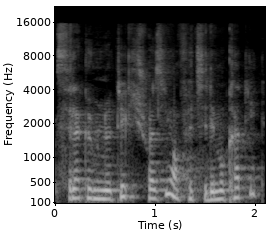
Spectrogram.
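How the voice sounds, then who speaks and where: A woman's voice: lowish voice, rapid-fire, dark tone. A woman debating in a casual online discussion, hesitant and full of fillers and restarts. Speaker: debate guest.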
